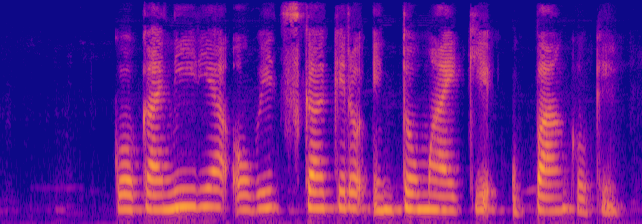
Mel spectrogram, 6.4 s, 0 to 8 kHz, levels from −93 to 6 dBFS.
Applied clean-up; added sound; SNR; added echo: neural separator model SepFormer DNS4.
